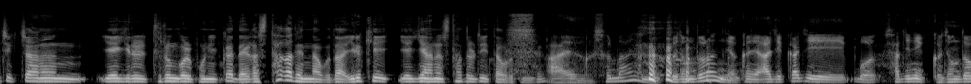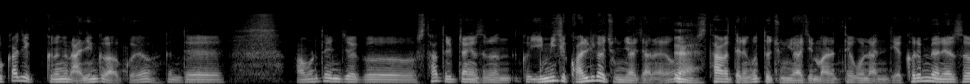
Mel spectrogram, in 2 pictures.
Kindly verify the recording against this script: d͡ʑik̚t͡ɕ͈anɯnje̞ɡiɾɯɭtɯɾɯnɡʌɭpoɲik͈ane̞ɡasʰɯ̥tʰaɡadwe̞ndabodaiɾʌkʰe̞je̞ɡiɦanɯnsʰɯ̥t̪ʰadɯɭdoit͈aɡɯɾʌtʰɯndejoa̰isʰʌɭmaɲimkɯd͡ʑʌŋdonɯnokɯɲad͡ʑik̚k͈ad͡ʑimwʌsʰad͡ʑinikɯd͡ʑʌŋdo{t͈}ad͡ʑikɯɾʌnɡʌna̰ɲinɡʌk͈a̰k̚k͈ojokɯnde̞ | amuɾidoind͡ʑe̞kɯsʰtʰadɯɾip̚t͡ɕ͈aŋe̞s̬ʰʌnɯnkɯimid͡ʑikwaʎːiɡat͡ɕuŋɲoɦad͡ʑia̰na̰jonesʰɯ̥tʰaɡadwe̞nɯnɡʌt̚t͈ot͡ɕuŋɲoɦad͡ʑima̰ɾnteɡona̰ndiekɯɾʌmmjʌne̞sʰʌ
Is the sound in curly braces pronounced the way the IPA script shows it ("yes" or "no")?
no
